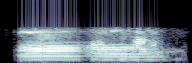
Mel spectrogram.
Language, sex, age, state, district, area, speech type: Assamese, female, 45-60, Assam, Dibrugarh, rural, conversation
